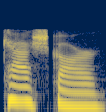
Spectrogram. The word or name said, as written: Kashgar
